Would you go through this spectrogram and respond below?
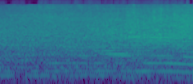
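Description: Race car engines in a racing video game at Auto Club Speedway, a pack of cars droning steadily with revs that sag and rise as one driver dips the clutch, loud and continuous with no talk.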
